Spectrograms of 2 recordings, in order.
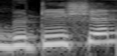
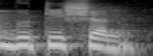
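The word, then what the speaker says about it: beautician: तो यहाँ पर इसको ब्यूटिशियन या ब्यूटिशन दोनों तरीके से प्रोनाउंस कर सकते हैं।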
